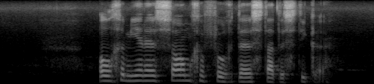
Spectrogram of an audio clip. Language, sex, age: Afrikaans, male, 19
